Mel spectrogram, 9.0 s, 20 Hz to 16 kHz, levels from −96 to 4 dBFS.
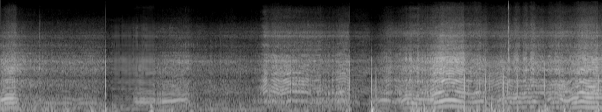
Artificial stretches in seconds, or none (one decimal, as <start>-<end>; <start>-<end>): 1.7-2.3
